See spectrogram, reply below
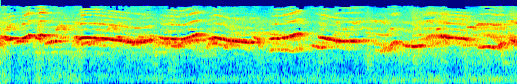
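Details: Caged Chinese hwamei, an old bird taken from the wild, pouring out clear, rich, wavering whistles in a continuous rolling phrase with short breaths between sections.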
